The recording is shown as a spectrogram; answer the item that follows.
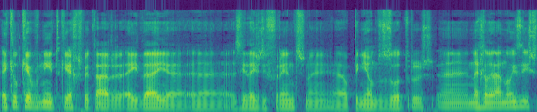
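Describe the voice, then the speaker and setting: A plain, everyday voice moves at a moderate pace with hardly any pauses. Its pitch variation is ordinary. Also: man, fairly low pitch for a man. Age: 30s. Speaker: strategist. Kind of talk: casual chat.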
